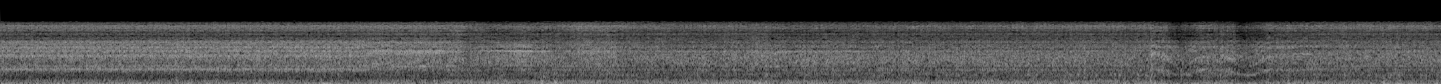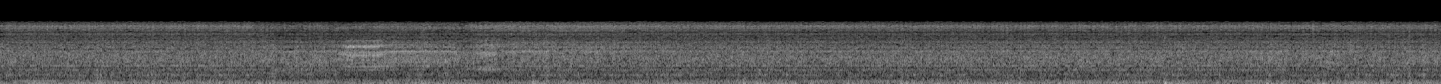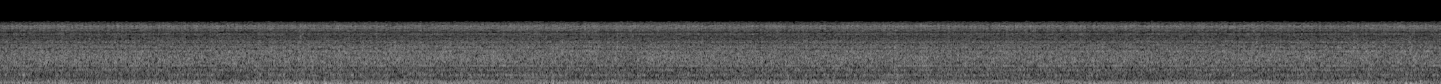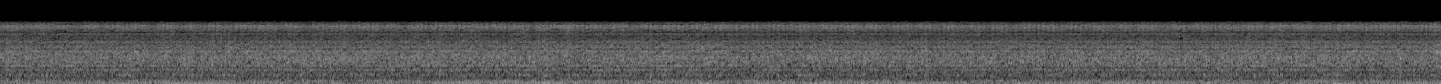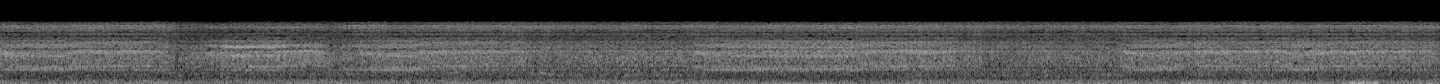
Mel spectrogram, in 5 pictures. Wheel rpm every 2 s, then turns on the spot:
210, 210, 230, 230, 230, 230, 170, 230, 230, 220, 230, 230, 240, 230, 230, 230, 230, 230, 230, 230, 230, 230, 230, 230, 230, 230, 230, 230, 230, 220, 220, 230, 220, 230, 230, 230.
none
